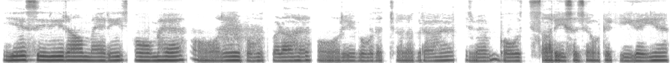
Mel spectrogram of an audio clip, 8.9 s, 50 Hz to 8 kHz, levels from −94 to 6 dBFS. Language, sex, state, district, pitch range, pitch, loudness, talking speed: Hindi, female, Uttar Pradesh, Etah, 170-185 Hz, 180 Hz, -32 LUFS, 170 wpm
